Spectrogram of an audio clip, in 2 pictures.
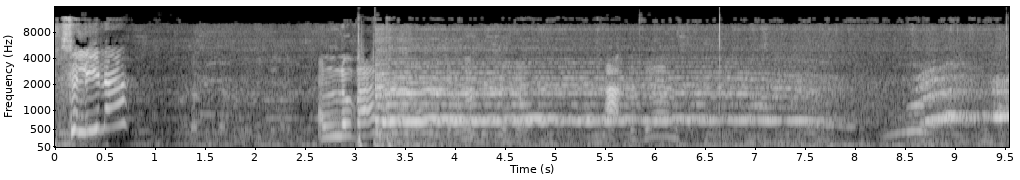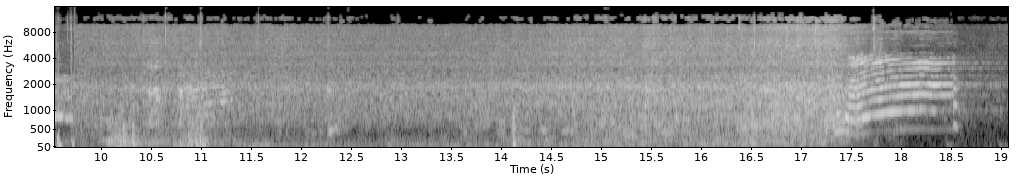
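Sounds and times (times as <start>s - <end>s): water rushing through slide tube: 3.3s - 19.0s.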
